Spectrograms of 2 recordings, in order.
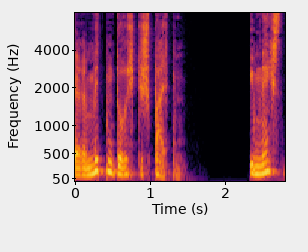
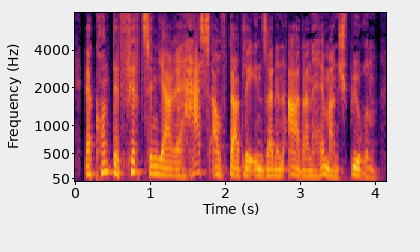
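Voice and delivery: plain reading voice

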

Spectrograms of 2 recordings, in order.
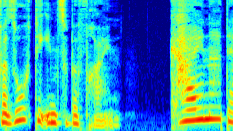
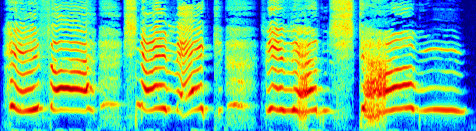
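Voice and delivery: panicked screaming; 8 dB louder, much slower than usual. A narrator's reading. Fish fleeing the shark.

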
